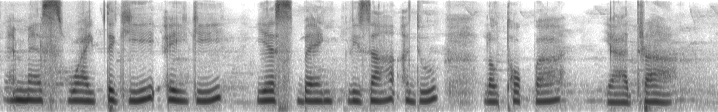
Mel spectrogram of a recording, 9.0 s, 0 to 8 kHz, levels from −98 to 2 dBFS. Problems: background sounds at intervals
